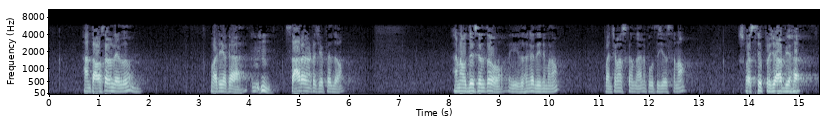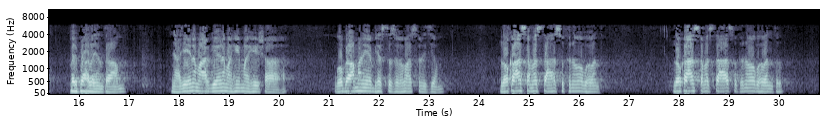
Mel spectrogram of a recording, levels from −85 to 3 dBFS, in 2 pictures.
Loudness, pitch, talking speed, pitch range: -16 LUFS, 125 Hz, 65 wpm, 115-130 Hz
